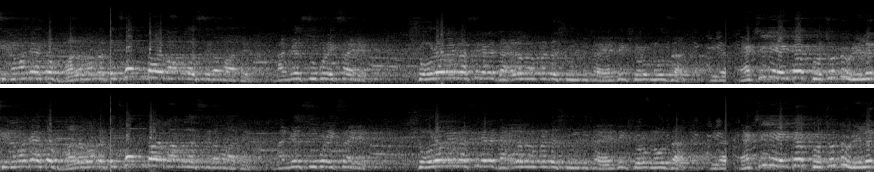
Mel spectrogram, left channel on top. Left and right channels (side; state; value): both; normal; correlation 0.45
